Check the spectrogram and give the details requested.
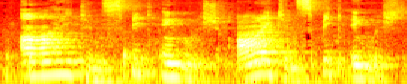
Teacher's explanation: Et le can, il est inaccentué.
